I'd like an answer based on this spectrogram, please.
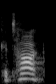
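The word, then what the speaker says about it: kathak: so examples of this this word is uh pronounced catac in um the unabridged dictionary so that h is silent balu that h is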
